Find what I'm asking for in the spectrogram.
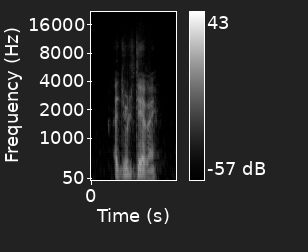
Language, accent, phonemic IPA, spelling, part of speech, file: French, France, /a.dyl.te.ʁe/, adultérer, verb, LL-Q150 (fra)-adultérer.wav
- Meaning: to falsify, to fake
